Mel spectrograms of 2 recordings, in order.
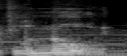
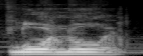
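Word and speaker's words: Flournoy: that I'm saying it, I used to say Florenoi. I saw the um I saw the the pronunciation sheet. I saw the media pronunciation sheet pronounci.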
